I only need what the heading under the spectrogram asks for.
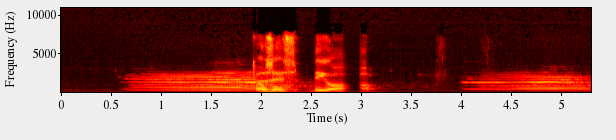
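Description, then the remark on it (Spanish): A passing train's loud horn blares in long, sustained harmonic blasts, starting, pausing briefly, then sounding again, with a person speaking over it in the middle. “está pasando este tren con su bocina que es tremendo”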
